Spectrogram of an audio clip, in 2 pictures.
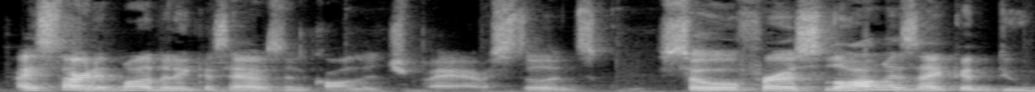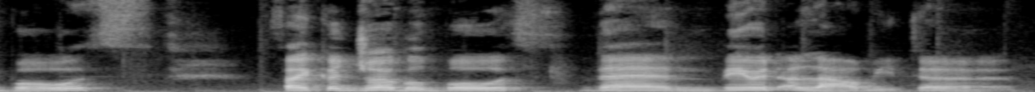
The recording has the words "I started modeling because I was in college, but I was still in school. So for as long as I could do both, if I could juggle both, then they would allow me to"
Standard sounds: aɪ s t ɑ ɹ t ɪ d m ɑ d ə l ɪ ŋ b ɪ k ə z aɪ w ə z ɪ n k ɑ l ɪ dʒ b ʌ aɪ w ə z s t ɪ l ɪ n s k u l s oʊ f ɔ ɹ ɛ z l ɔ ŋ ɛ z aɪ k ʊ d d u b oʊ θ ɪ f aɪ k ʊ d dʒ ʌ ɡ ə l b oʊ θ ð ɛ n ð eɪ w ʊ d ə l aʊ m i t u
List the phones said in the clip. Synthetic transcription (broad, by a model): aɪ s t ɑ ɹ t ɪ d m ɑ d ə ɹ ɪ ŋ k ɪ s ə aɪ w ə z ɪ n k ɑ l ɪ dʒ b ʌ aɪ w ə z s t ɪ l ɪ n s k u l s oʊ f ɔ ɹ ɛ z l ɔ ŋ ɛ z aɪ k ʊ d d u b oʊ θ ɪ f aɪ k ʊ d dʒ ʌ ɡ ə l b oʊ θ ð ɛ n ð eɪ w ʊ d ə l aʊ m i t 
